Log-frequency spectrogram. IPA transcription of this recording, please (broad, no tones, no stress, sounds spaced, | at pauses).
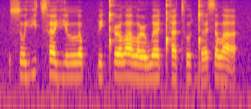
s o vʲ o t͡sʰ ɐ vʲ ɔ lː ɔ pː ɪ ǃʰ ə˞ lˠ a lˠ ə˞ w ɐ ǃʰ a tʰ o ɡ͡ǃ ɐ s ɪ lˠ a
